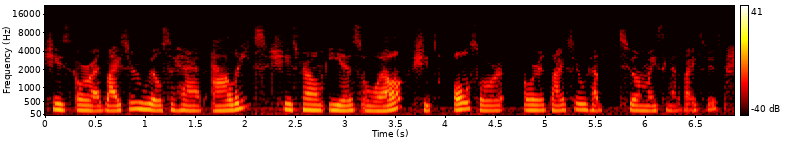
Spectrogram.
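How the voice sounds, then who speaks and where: A woman with a Spanish accent speaks at medium pitch and a moderate pace. Her intonation is fairly even, and the sound is dry and close with no echo. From El Salvador. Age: young. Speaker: student club president. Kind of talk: casual interview.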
